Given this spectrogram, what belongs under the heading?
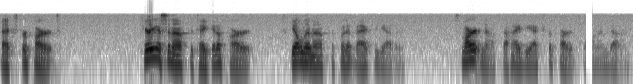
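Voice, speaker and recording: Reading aloud his joke newsletter, a man tells puns and dad jokes, building each setup before landing the punchline. His voice sits on the low side, swinging widely in pitch at a normal speed, and the sound is dull and lo-fi.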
